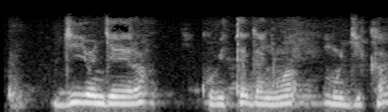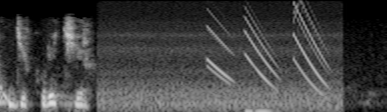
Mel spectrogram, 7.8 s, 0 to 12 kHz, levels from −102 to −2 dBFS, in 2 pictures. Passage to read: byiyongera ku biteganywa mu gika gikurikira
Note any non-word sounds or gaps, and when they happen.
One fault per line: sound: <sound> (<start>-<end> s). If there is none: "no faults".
sound: chirp (5.9-7.2 s)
